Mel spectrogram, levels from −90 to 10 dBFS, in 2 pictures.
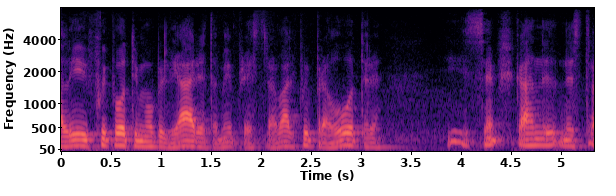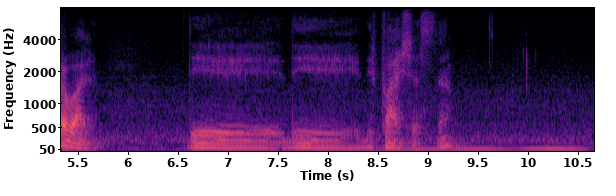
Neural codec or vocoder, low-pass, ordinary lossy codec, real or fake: none; none; none; real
